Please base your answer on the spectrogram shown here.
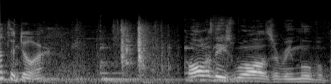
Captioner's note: door clicking shut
